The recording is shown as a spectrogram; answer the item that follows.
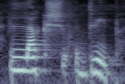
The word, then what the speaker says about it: लक्षद्वीप: ये भी आइलैंड है, LAKSHADWEEP, इसका प्रोनाउंसिएशन है लक्षद्वीप।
